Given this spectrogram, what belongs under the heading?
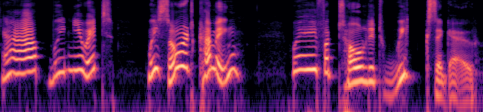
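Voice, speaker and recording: A man voicing gushing, self-satisfied female relatives in a story, excitable and pleased with themselves. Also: very high voice, a little slow, dry recording, studio quality, pitched above the performer's own voice, full character voice. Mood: rapturous.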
